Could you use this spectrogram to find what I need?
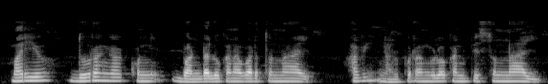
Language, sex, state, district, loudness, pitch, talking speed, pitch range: Telugu, male, Telangana, Mahabubabad, -18 LUFS, 145 Hz, 100 wpm, 140-160 Hz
